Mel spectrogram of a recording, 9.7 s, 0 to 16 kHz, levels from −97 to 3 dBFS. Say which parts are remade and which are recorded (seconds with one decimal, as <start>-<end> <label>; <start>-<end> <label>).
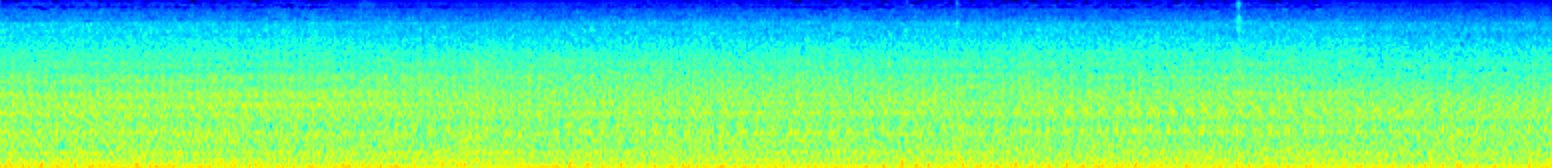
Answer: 0.0-2.9 recorded; 2.9-3.5 remade; 3.5-9.7 recorded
